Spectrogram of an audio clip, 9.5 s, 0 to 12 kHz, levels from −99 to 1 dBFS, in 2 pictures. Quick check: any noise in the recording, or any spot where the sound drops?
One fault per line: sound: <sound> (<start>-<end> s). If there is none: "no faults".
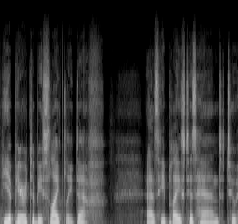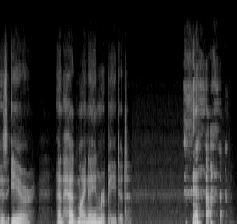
sound: laugh (8.4-9.3 s)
